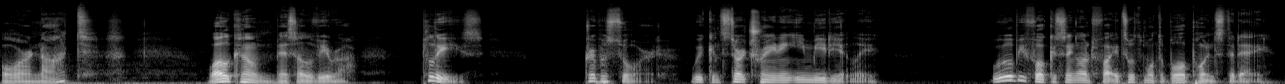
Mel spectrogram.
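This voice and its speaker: A deep male voice acted by a man for a fantasy battle trainer. He is stern and demanding, with formal, clipped commands that expect to be obeyed. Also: sing-song, unhurried, pauses often, darkish tone, full character voice. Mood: commanding. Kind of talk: scripted fantasy audio roleplay.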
